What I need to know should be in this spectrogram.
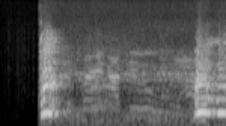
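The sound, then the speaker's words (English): A police-trained Doberman Pinscher gives two loud, sharp barks about one and a half seconds apart, with a quieter, lower-level sound between them. “There's a Doberman Pinscher who's trained by the police department.”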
